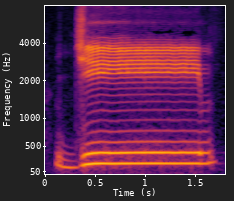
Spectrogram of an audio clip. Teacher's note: জিমটা উচ্চারণ হবে পুরো জিভের মাঝখান দিয়ে উচ্চারণ হবে, চেপে বরকিন যাওয়ার মতো।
